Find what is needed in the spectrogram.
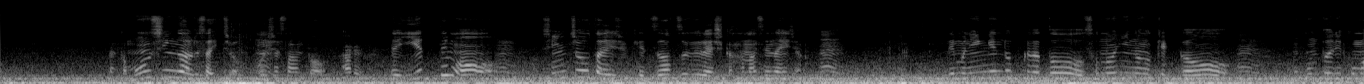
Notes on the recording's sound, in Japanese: ドライブ収録でお届けしたいと思います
